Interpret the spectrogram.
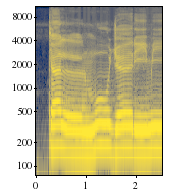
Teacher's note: huruf ja berharakat sukun maka kita pantulkan Kal mujrimin kemudian huruf Mi kita panjangkan 2 EMP atau en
